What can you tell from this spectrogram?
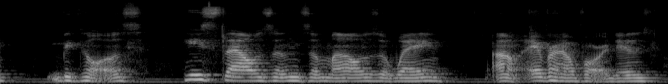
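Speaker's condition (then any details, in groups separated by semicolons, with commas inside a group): ALS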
